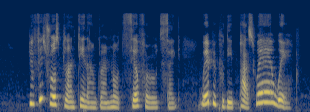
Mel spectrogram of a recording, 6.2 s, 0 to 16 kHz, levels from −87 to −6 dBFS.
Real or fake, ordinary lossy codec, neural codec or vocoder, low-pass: fake; none; vocoder, 22.05 kHz, 80 mel bands, WaveNeXt; 9.9 kHz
